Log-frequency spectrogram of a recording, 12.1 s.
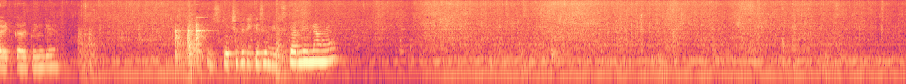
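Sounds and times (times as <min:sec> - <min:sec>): food sizzling in hot oil: 0:00.5 - 0:12.0
spatula stirring in wok: 0:03.8 - 0:11.6.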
